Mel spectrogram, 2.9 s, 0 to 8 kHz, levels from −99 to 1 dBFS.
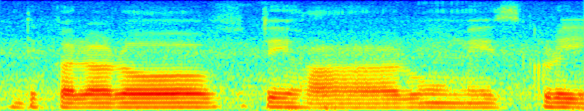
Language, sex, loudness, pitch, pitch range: English, male, -16 LUFS, 115 Hz, 110-120 Hz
